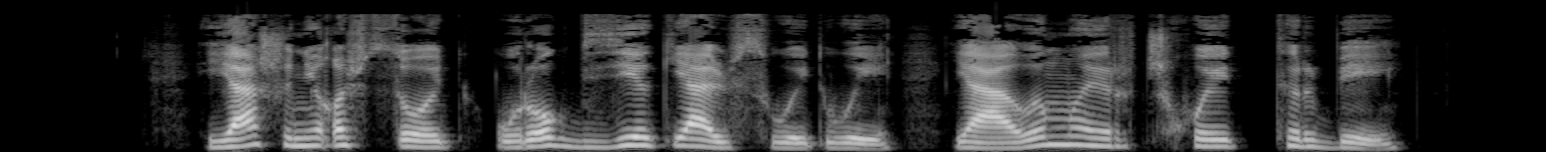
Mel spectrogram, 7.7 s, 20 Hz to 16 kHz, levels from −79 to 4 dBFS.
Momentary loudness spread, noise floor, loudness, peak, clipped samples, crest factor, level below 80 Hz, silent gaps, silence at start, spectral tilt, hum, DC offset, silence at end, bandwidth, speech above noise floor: 11 LU; -76 dBFS; -18 LUFS; 0 dBFS; under 0.1%; 18 dB; -66 dBFS; none; 1.05 s; -4.5 dB/octave; none; under 0.1%; 0.75 s; 11.5 kHz; 58 dB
